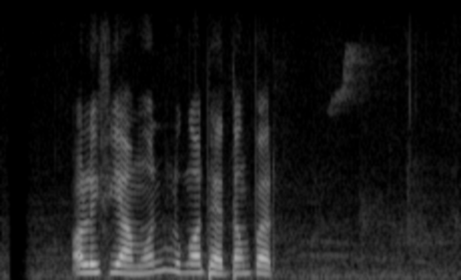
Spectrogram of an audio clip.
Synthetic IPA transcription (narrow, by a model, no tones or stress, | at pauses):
ʔolifiamʊnluŋɔɖ̥ä̤t̪əŋpər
